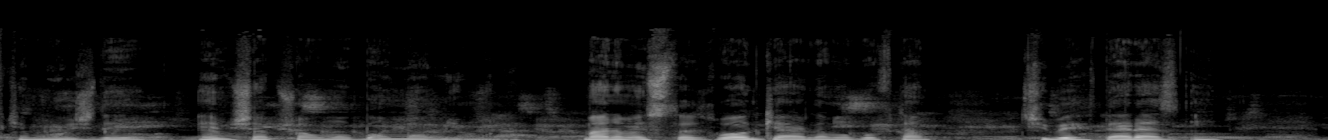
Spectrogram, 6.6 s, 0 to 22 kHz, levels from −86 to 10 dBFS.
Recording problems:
background chatter; faint; throughout; 3 voices, 20 dB below the speech

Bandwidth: 17.5 kHz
